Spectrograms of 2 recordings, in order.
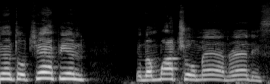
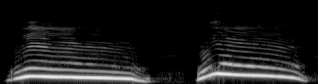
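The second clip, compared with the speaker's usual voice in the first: shrieking jackpot winner; 3 semitones higher, 4 dB louder than usual. Acted. Flair woos again.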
